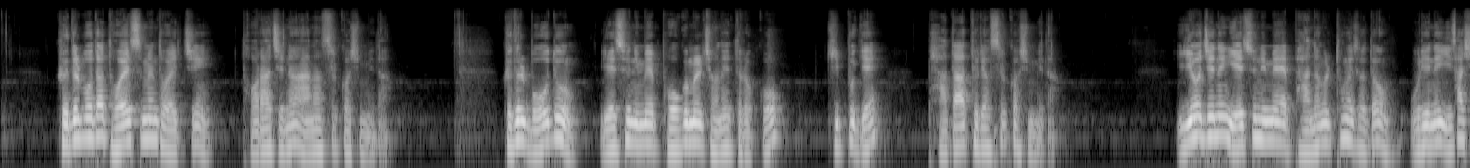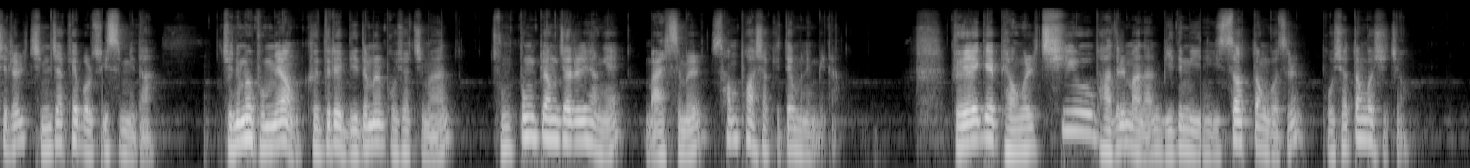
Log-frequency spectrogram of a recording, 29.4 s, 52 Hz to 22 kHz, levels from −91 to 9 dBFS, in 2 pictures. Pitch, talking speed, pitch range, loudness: 130 Hz, 290 characters per minute, 110-150 Hz, -19 LUFS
